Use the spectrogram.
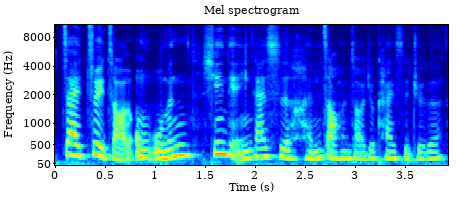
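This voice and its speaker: A woman's voice: lowish voice, animated, brisk, warm tone. A woman with a Taiwanese Mandarin accent hosting an interview in a conversational way. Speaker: interview host.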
